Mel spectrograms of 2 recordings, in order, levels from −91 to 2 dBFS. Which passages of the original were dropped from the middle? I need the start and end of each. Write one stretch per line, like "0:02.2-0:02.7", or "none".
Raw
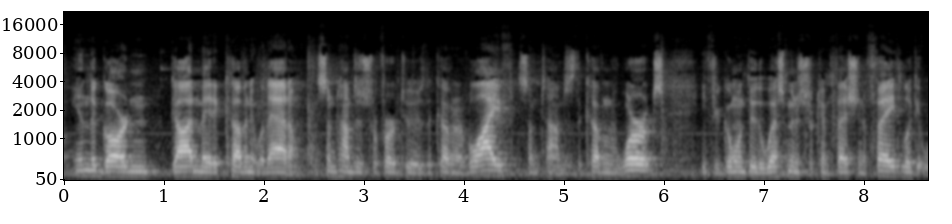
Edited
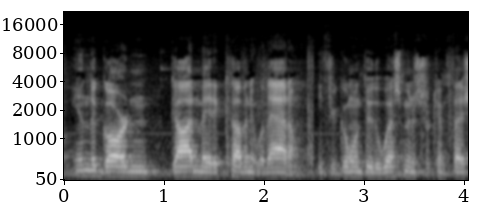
0:02.5-0:06.3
